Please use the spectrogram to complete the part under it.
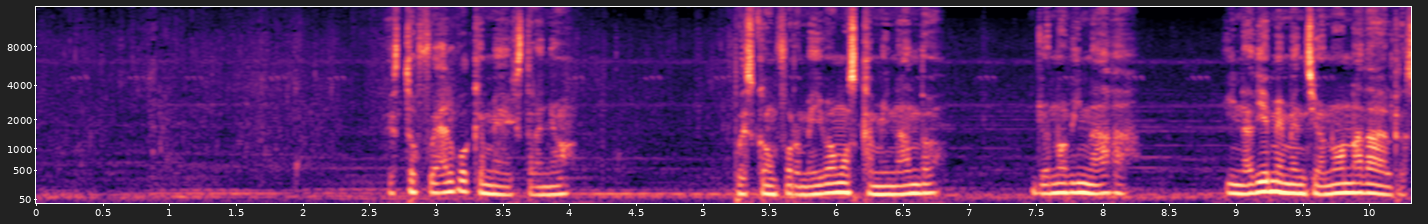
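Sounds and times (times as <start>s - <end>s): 
water churning and sloshing in a river: 0.0s - 5.7s
speech: 2.6s - 4.2s, 5.2s - 6.8s, 7.4s - 8.3s, 8.9s - 10.2s.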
